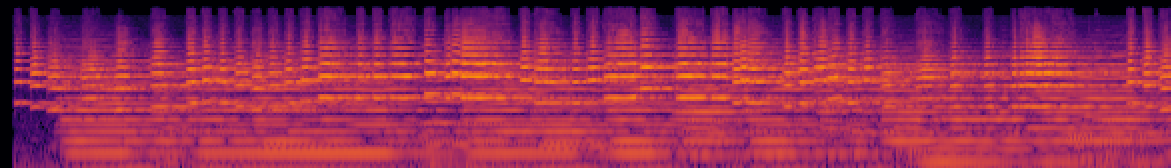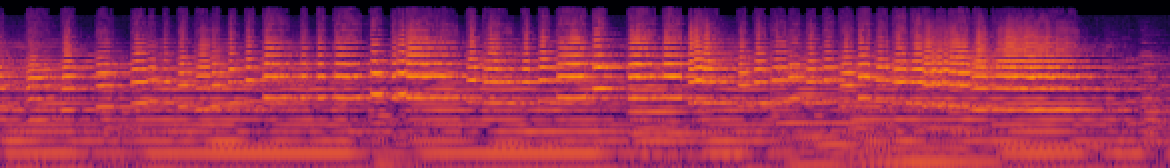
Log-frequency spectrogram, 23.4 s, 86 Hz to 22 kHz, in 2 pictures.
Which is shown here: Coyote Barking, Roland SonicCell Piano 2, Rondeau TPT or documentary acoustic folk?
Rondeau TPT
